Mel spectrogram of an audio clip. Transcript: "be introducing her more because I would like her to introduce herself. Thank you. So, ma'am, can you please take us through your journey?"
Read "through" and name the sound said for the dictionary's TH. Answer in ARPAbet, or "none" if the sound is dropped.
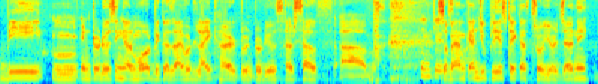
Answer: T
